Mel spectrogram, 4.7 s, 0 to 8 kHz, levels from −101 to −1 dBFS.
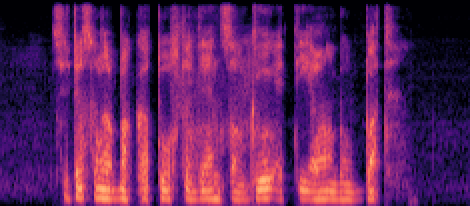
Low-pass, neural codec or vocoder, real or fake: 7.2 kHz; codec, 24 kHz, 3 kbps, HILCodec; fake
